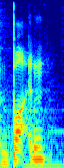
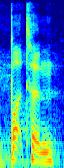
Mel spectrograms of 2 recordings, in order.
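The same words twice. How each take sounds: First: The middle T is dropped. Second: The middle T is clearly pronounced. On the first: "but it's button. B U N. But there's an apostrophe in there" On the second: "people say button"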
